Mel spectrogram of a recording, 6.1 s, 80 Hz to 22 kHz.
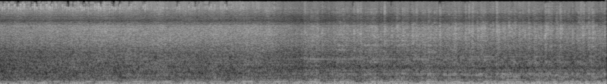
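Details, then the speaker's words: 1965 Chevrolet Impala with LS swap, freshly cammed 5.3 V8 and rebuilt 4L60E, warm at 171° on scanner: deep choppy idle with a rhythmic lope about three beats a second, steady; O2 sensors oscillating, fuel trims within 4%; normal lopey cammed idle. "Got a nice little lo to her."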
